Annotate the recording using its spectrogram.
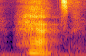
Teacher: Now you're throwing the letter H away, but the letter H has to be pronounced in that word.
